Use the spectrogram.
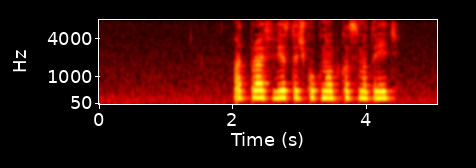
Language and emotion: Russian, neutral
